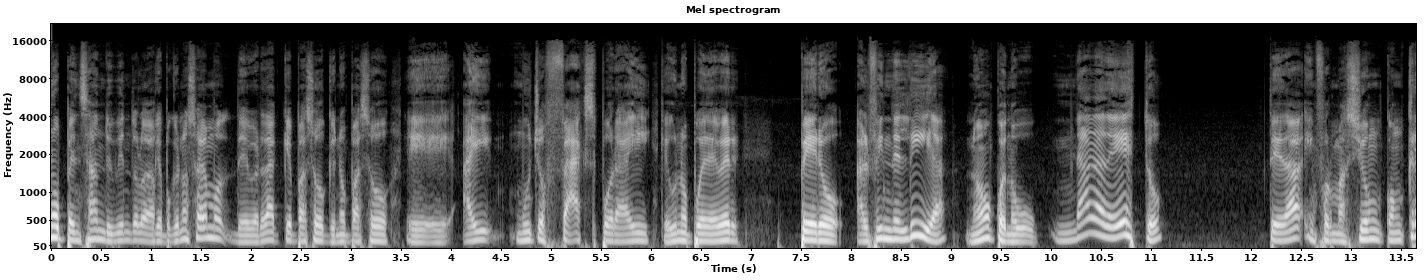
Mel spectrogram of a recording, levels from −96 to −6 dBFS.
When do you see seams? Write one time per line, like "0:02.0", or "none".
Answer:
0:01.0
0:03.5
0:06.1
0:08.0
0:09.1
0:09.9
